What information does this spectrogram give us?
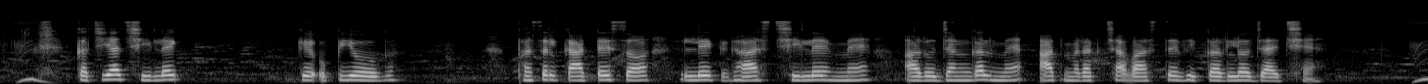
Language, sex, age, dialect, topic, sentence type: Maithili, female, 18-24, Angika, agriculture, statement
